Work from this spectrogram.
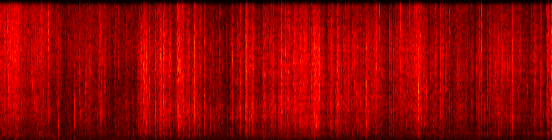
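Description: Dry, papery chestnut leaves on a branch are squeezed and crinkled by both hands with the fingertips. A continuous, bright crackling and rustling is heard, dense with quick, sharp snaps and almost no low end. Each crackle dies away almost instantly.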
